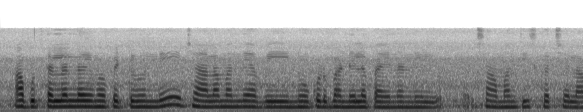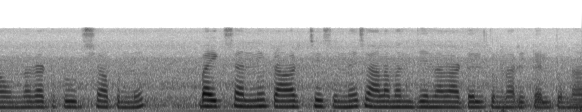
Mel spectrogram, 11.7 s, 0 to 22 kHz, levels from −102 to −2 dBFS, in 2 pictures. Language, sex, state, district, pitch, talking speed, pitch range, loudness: Telugu, female, Andhra Pradesh, Srikakulam, 200 Hz, 140 wpm, 195-210 Hz, -17 LUFS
